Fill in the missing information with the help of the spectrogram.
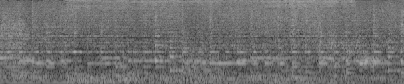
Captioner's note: rocket blast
